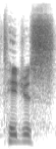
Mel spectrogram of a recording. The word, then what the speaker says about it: Tejas: Uh my name is Tis. That's pronounced like contagious.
